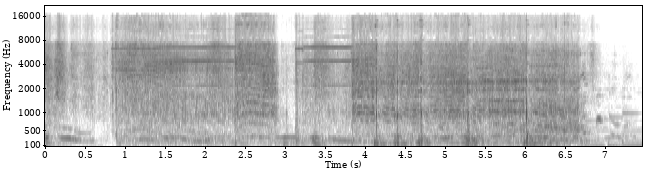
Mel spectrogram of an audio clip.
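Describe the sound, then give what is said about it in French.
A power screwdriver or drill drives screws into the shoulders of a nearly three-metre carnival king figure. The motor whirs loudly and steadily with wavering pitch, stops briefly midway, resumes, then winds down at the end. “Je vais visser les épaules du roi carnaval.”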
